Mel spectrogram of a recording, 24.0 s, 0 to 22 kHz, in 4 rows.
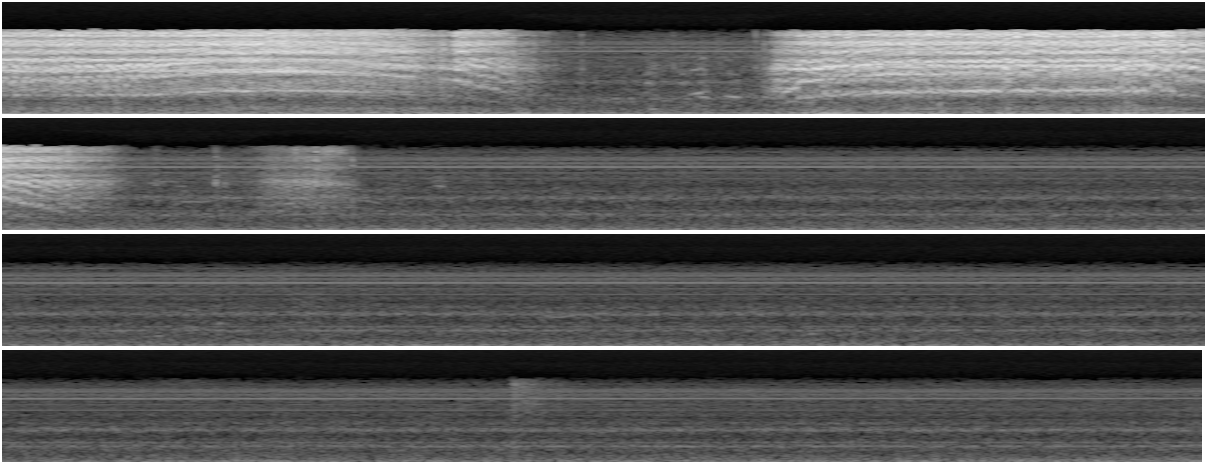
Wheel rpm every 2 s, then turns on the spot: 210, 60, 160, 30, 0, 0, 0, 0, 0, 0, 0, 0.
2-4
